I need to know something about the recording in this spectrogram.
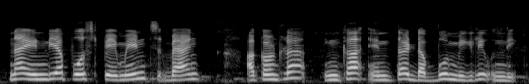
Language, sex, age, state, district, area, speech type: Telugu, female, 18-30, Telangana, Vikarabad, rural, read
